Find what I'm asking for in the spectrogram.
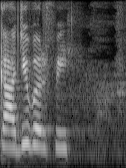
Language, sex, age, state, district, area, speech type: Urdu, female, 18-30, Bihar, Gaya, urban, spontaneous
